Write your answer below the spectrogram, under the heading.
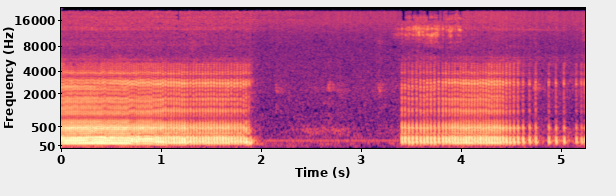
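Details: Golden Retriever being cuddled on a couch indoors at night, ear scratched; loud, deep, harmonic groan, a brief pause, then another moan breaking into pulsing, stuttering grunts that fade out.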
